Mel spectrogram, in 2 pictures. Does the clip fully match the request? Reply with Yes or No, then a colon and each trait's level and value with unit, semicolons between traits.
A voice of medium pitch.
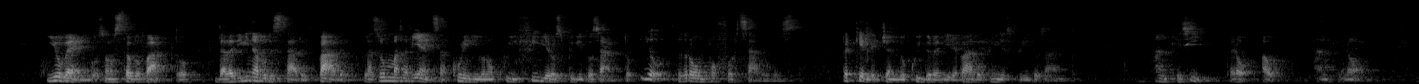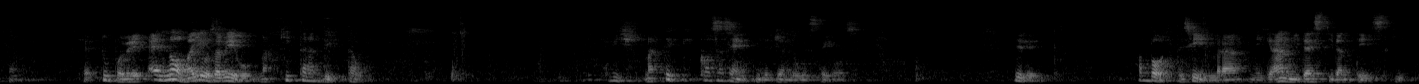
Yes: medium, 155 Hz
